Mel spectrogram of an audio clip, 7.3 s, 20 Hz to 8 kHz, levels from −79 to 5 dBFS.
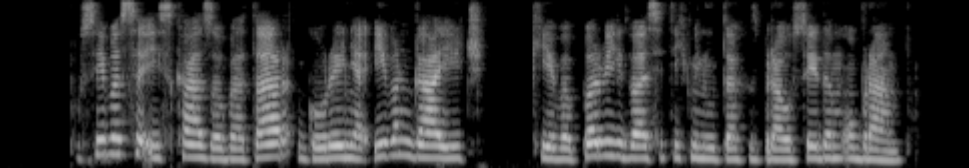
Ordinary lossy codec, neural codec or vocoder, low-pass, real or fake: none; none; none; real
